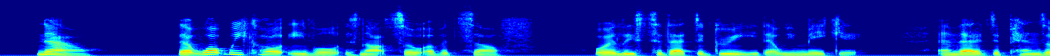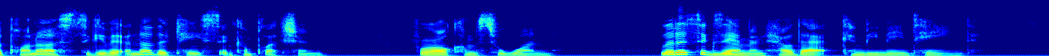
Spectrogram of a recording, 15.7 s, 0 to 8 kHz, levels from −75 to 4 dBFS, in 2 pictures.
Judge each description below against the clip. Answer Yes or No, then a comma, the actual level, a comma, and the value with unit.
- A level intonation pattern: No, average, 4.5 semitones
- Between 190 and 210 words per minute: No, average, 180 wpm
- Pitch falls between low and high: Yes, medium, 165 Hz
